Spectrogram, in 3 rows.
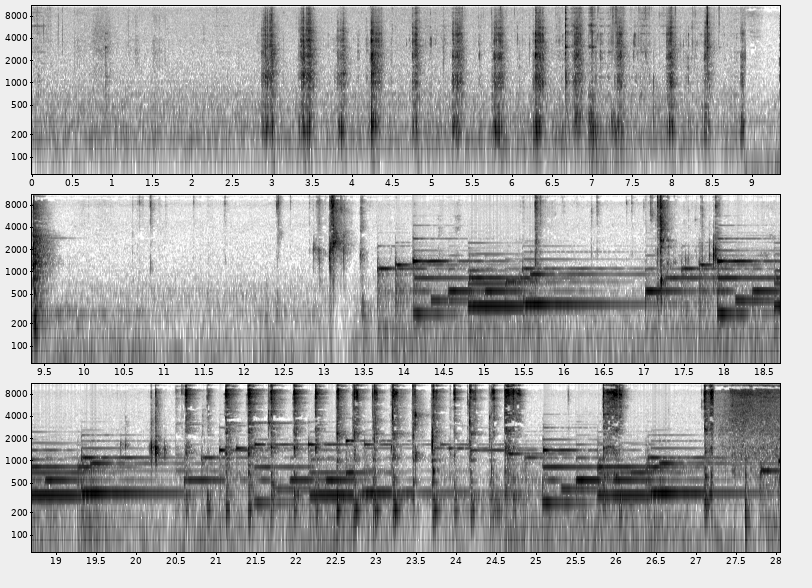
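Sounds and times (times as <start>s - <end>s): crunchy chewing: 2.8s - 9.0s.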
